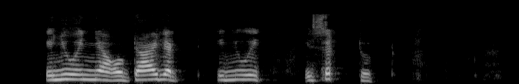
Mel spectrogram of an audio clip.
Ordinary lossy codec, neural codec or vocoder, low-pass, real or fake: AAC, 32 kbps; none; 10.8 kHz; real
